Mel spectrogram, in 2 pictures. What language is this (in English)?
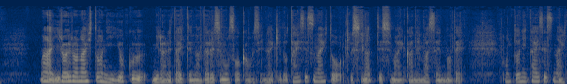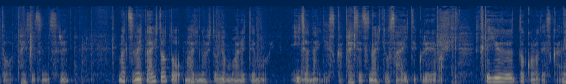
Japanese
